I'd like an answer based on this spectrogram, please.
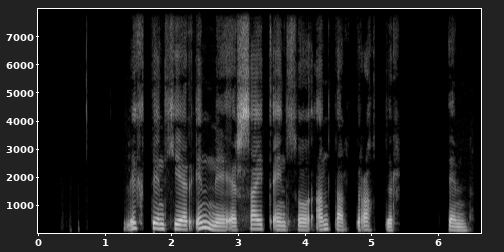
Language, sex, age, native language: Icelandic, female, 40-49, Icelandic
